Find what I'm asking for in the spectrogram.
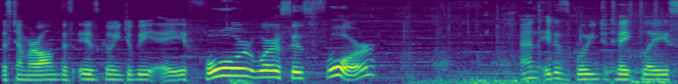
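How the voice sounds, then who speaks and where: Over music in the background, a man speaks at a fairly slow pace with a medium pitch and ordinary pitch variation. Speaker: esports game commentator (shoutcaster). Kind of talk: live game commentary, energetic casting.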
